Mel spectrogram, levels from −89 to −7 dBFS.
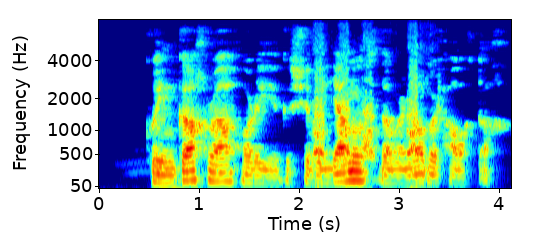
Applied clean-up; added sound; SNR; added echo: classical method WPE with log-MMSE.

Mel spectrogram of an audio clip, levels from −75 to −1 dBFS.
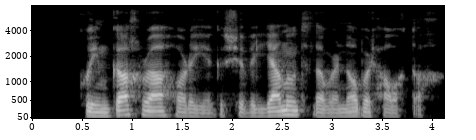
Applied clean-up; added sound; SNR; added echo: none; none; none; none.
